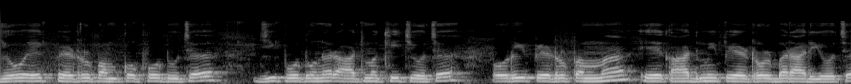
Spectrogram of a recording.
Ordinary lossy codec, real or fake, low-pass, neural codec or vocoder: none; real; none; none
